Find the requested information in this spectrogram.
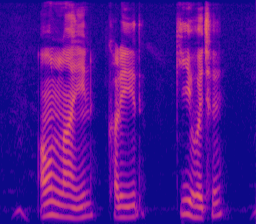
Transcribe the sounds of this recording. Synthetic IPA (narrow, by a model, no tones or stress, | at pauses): ɔnlaɪn | kʰəɾid̪ | kiɦojt͡ʃʰɛ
